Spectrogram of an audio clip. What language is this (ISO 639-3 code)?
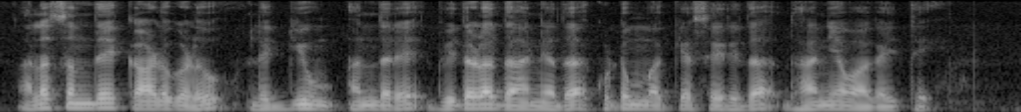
kan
